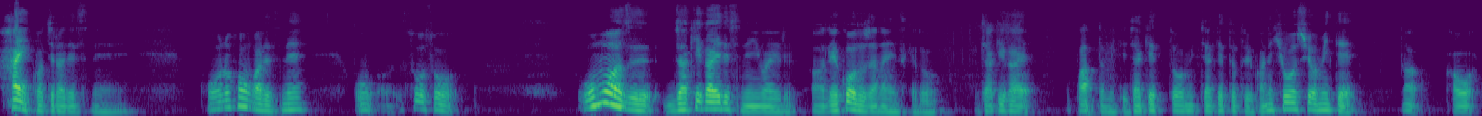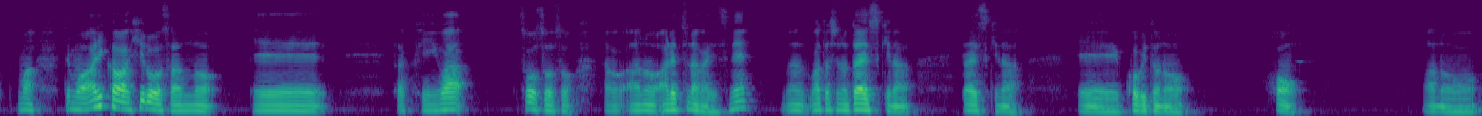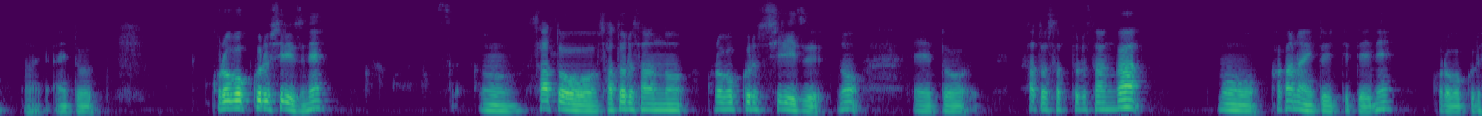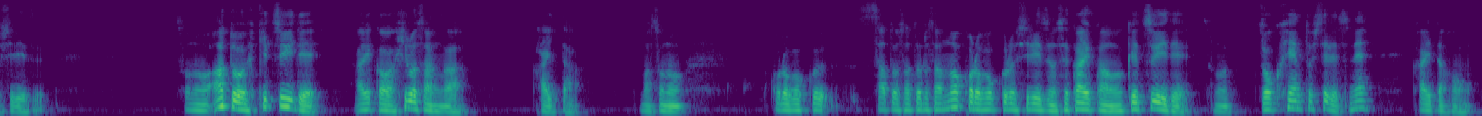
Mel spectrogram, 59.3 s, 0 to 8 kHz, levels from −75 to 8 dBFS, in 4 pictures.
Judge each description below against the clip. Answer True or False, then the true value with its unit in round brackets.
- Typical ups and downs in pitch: True (4.6 semitones)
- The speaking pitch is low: True (105 Hz)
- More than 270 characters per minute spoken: False (260 characters per minute)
